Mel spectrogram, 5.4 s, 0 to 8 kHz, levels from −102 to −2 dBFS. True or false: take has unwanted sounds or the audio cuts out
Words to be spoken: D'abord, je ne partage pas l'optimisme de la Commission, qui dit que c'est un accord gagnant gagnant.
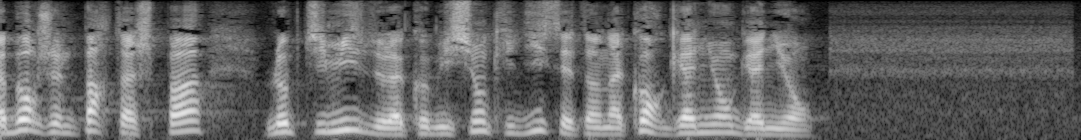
false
